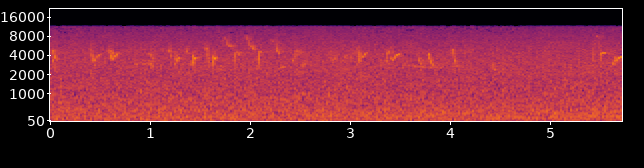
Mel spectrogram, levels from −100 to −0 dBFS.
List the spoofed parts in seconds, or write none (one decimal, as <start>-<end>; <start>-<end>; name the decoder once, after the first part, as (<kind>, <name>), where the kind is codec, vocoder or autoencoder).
2.5-3.0 (autoencoder, DAC-VAE); 4.7-5.3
